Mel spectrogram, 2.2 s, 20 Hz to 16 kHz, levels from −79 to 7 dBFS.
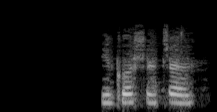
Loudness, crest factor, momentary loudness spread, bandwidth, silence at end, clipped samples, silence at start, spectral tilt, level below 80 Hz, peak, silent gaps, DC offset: -24 LUFS; 18 dB; 7 LU; 7.8 kHz; 0.25 s; under 0.1%; 1 s; -4.5 dB/octave; -74 dBFS; -8 dBFS; none; under 0.1%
